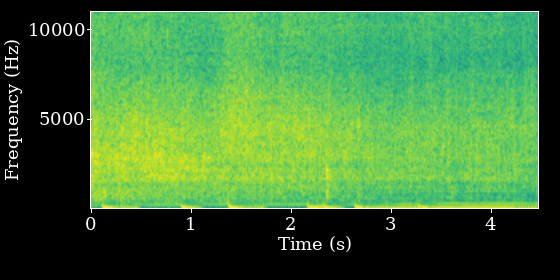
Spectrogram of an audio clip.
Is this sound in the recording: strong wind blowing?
no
